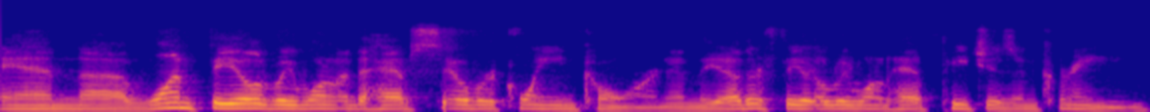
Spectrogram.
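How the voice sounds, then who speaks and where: With a slight Southern US accent, a man speaks at a moderate pace and medium pitch, with ordinary pitch variation and hardly any pauses. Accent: bit of a Southern. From Tennessee, US South. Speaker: business strategist and leadership coach. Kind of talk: interview conversation. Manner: hesitant, many fillers and repeats.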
